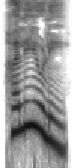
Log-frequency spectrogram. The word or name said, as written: ಹಲಿಯುಳಿ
